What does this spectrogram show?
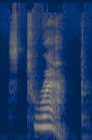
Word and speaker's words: strap: 따라서 스트랩을 마치 하나의 소리인 것처럼 빠르게 strap, strap 이렇게 하십니다. 스트랩 이렇게 각자 발음을 하는 것이 아닙니다. strap. 자, 물론 한글로 쓰게 되면 발음을 다 넣어줘야 되겠지만 자, 영어는 이렇게 모음 없이 바로 자음만 연결돼서도 발음을 하니까요. strap, strap 이렇게 빠르게 발음하시면 되겠습니다.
